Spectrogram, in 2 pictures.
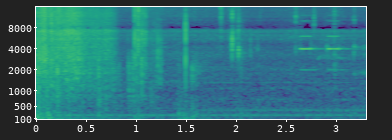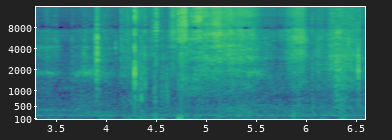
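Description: A magazine page being shifted and laid flat on a photocopier: quiet paper rustles and a few light taps and clicks, over a faint steady hum.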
